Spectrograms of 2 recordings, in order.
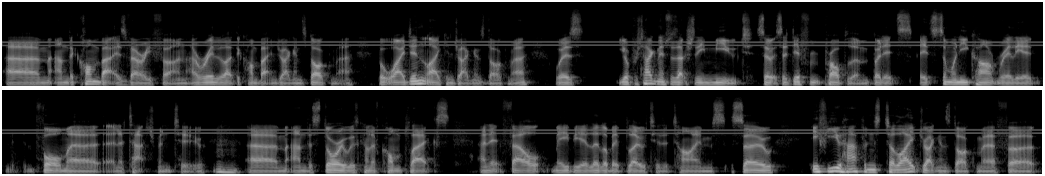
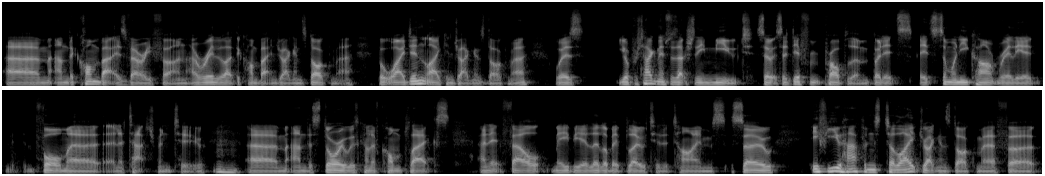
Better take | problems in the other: second | high-pitched whine; loud; throughout; 3 kHz, 10 dB below the speech

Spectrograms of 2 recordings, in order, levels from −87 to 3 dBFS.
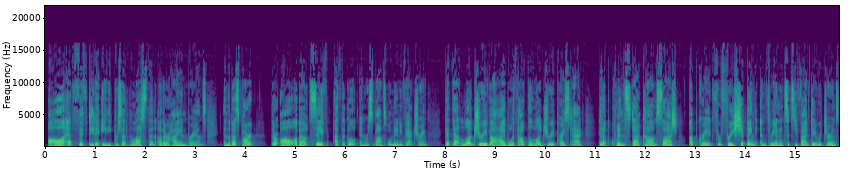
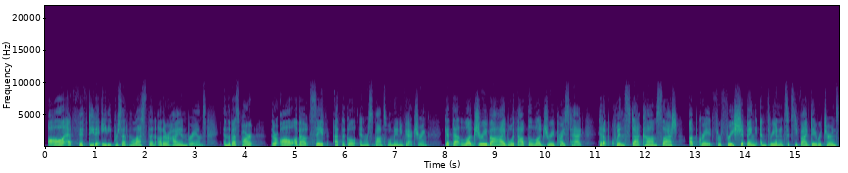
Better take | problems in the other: first | muffled; very; fading above 2.5 kHz

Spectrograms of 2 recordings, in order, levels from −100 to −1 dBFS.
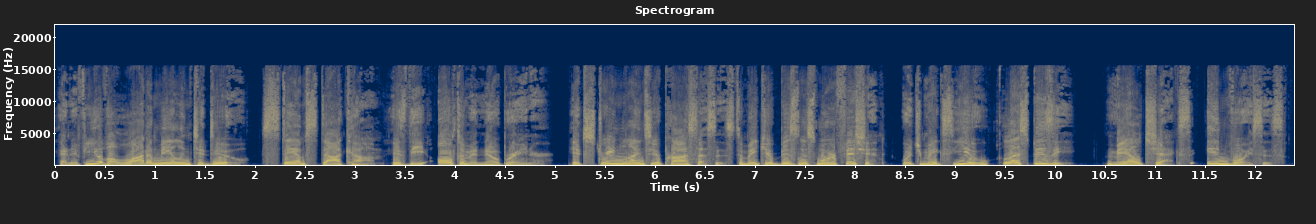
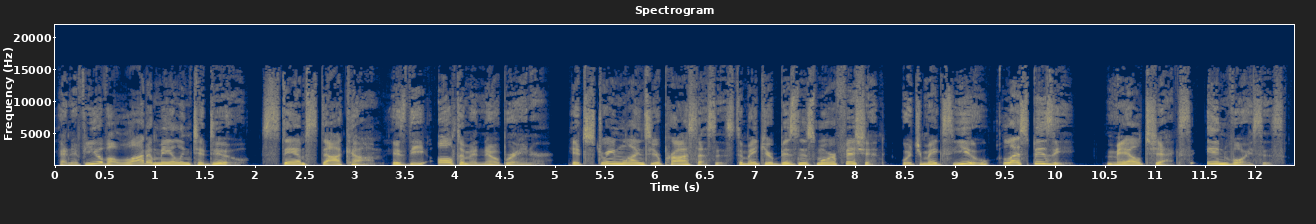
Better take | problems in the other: second | distortion; slight; 10 dB below the speech

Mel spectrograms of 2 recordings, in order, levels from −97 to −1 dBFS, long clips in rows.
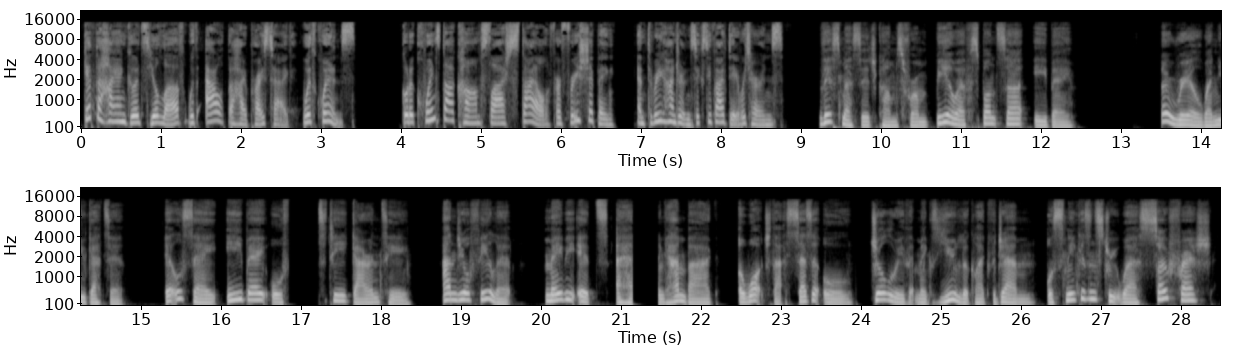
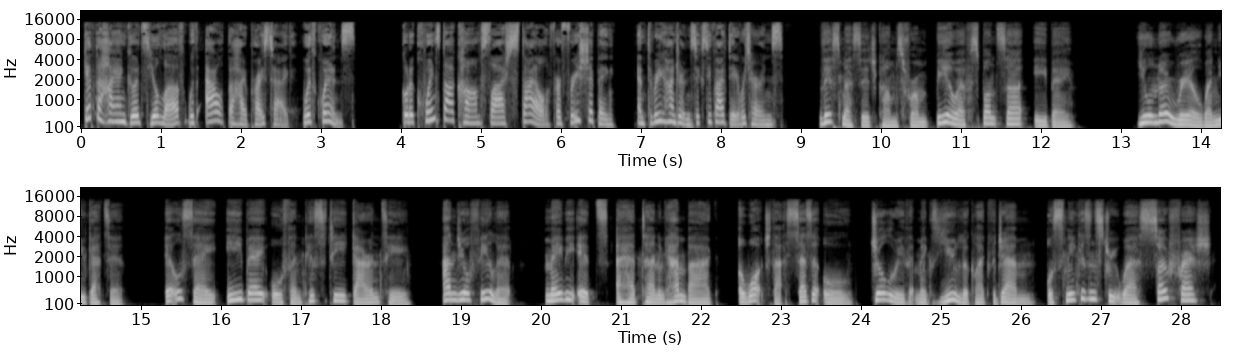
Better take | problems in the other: second | audio cutting out; at 13 s, at 17 s and at 21 s

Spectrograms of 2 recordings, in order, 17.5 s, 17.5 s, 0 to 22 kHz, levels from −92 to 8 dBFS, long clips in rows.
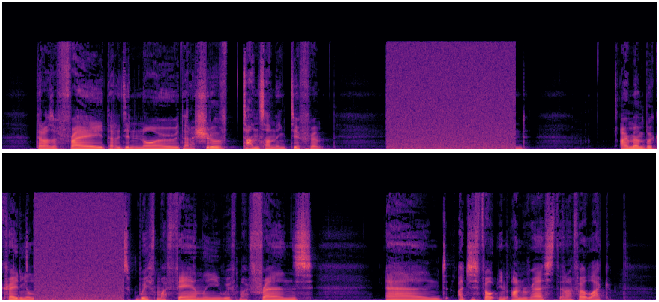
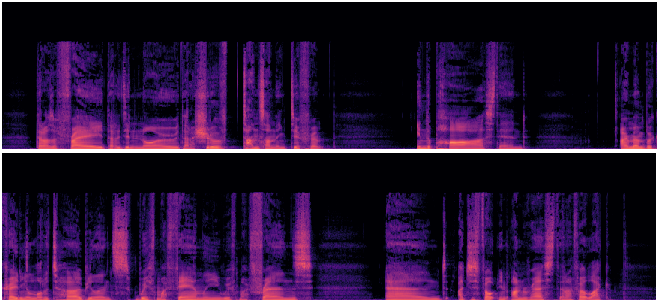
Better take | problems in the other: second | audio cutting out; filled with static; at 5 s for 1.5 s and at 9 s for 1 s

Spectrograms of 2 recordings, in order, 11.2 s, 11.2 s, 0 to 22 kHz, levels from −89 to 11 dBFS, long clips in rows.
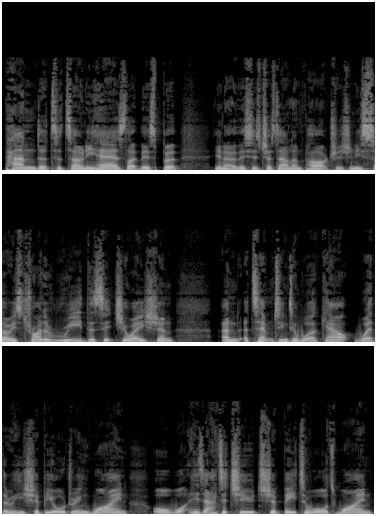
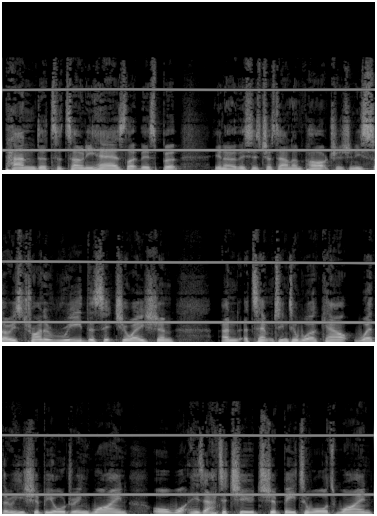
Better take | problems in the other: first | high-pitched whine; loud; throughout; 2.5 kHz, 5 dB below the speech

